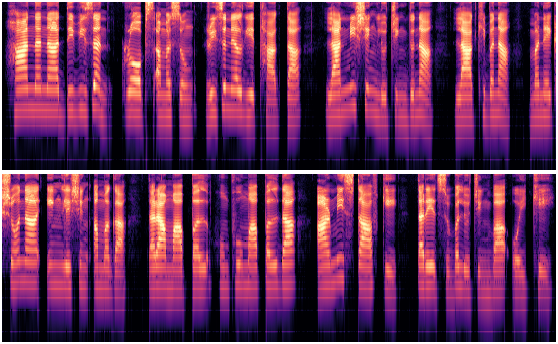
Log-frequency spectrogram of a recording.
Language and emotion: Manipuri, neutral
